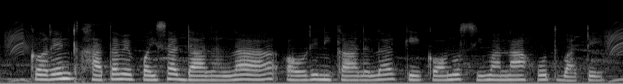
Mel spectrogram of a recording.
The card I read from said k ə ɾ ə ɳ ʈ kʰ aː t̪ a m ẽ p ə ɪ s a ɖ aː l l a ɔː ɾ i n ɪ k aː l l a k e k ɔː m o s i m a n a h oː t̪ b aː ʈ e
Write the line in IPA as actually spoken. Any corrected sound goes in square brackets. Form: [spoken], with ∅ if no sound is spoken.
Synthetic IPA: k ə ɾ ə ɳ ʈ kʰ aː t̪ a m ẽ p ə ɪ s a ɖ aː l l a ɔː ɾ i n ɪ k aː l l a k e k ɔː [n] o s i m a n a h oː t̪ b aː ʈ e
